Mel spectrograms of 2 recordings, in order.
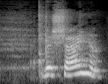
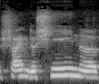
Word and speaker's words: Shein: Il provient de Shein, de Shein, comme vous voulez pour la prononciation.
